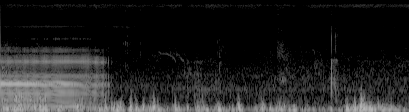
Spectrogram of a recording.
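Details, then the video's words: Farm cows being herded to the barn; a single low, harmonic moo lasting about one second opens, followed by hoof clatter and shuffling movement. "Herding Farm Cows to the Barn - Funny Moo Sounds"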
